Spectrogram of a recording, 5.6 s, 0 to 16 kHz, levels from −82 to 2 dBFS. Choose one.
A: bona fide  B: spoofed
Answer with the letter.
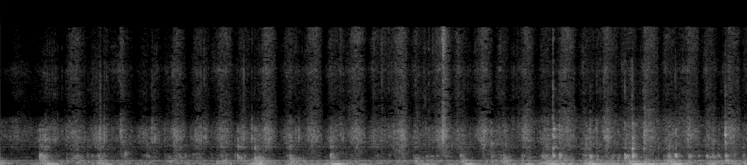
A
